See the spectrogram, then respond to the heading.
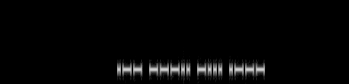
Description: Morse code, heard as a keyed tone, about 46 wpm, 700 Hz. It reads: W8BJ
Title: USA Call Signs - 6x Character Spacing - 45wpm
